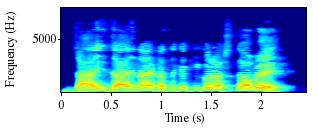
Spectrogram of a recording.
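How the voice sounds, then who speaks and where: High-voiced man teaching grammar, lo-fi. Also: fairly even intonation, normal speed. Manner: repeats questions to students, drills answers. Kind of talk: casual classroom lecture. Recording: dull lo-fi sound.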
